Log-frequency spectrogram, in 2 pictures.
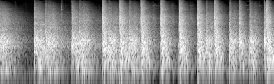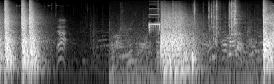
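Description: Pistol fired in fast strings during an IPSC stage, about a dozen and a half shots in the first six seconds, roughly three a second. A pause follows, then the shooting starts again near the end.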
